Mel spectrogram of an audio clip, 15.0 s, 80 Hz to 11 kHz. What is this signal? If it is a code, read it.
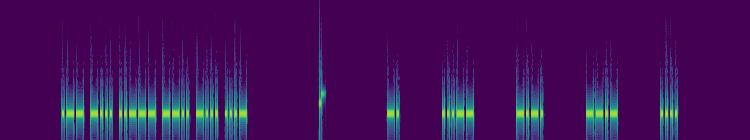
Morse code, heard as a keyed tone, about 25 wpm, spaced as for 14 wpm, 700 Hz. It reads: WB2ZBV N3CQH
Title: USA Call Signs - 6x Character Spacing - 25wpm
